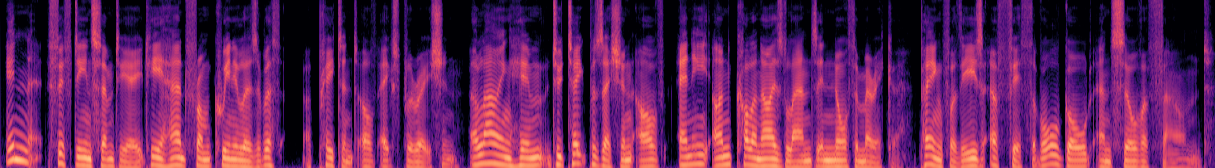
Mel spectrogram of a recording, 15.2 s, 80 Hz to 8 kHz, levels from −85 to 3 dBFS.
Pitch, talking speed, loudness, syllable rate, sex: 120 Hz, 140 wpm, -18 LUFS, 4.2 syllables/s, male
